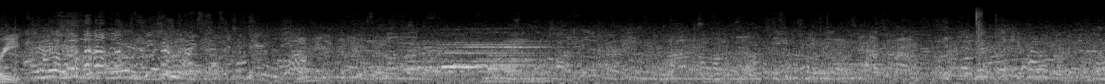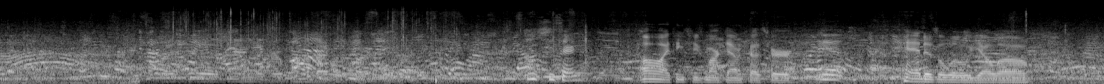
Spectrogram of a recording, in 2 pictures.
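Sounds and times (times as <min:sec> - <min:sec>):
crowd chatter: 0:00.0 - 0:22.0.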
